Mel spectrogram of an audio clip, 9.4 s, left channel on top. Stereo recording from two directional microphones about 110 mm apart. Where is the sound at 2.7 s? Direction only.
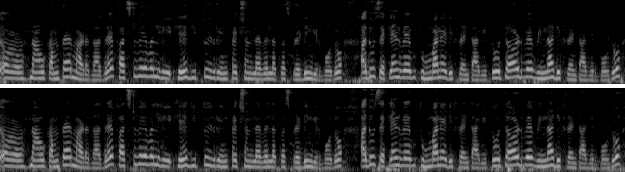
5° right (ahead or behind).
